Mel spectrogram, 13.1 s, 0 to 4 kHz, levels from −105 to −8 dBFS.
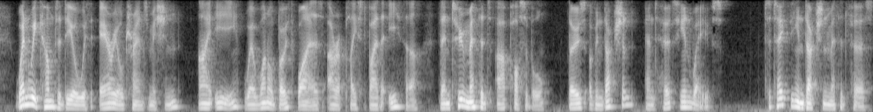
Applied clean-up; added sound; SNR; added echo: none; none; none; none.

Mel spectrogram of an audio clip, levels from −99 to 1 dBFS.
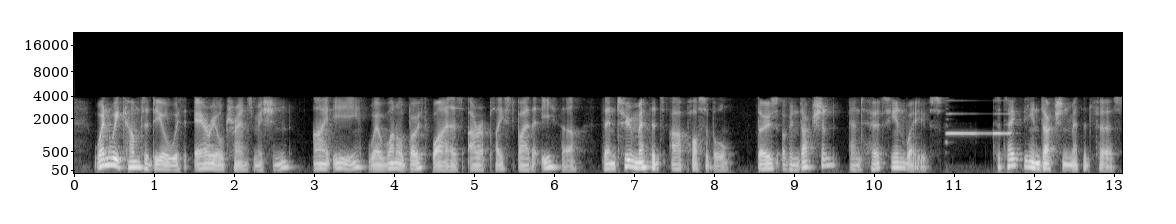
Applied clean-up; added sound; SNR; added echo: neural mask model RNNoise.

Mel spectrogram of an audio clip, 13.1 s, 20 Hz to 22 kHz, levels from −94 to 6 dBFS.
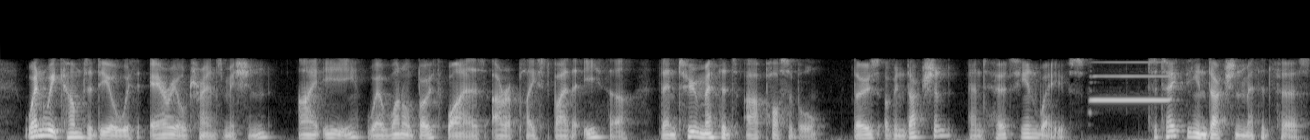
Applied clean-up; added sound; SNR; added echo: none; Wind instrument, woodwind instrument; 3 dB; none.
